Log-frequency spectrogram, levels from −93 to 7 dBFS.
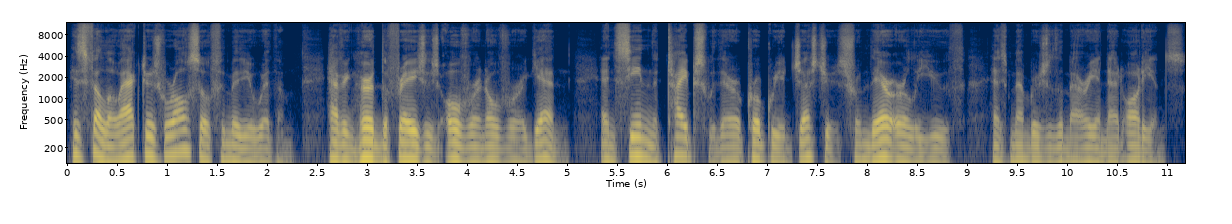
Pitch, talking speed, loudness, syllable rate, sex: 105 Hz, 180 wpm, -20 LUFS, 5.7 syllables/s, male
